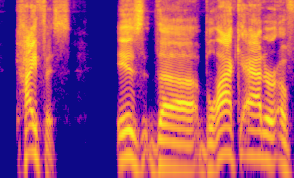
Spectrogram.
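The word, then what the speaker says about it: Ciaphas: heroic 40K calphus Kane as spelled oh it's pronounced kaifus is the Black Adder of 40K and shows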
